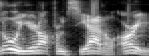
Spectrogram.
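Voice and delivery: ordinary talk, nothing marked

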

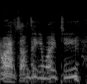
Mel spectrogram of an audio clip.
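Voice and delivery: aggressive, confrontational tone. Mocking how the heroine's line sounded: imitating an aggressive reading. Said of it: "It literally sounds like she's like".

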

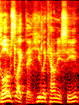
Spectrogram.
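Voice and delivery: ordinary talk, nothing marked

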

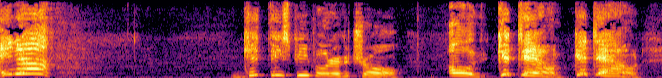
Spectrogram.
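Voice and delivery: shrill, loud, high, swooping screaming. Narrating a scene as a woman character, screaming out. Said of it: "she screams out and she goes".

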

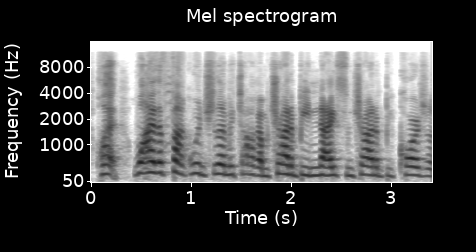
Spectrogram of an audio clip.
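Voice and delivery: mock outraged old man tirade, very high-pitched. Retelling a grandpa's outburst after leaving a bar: imitating a furious grandpa. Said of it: "my grandpa's fucking furious and is like".

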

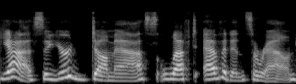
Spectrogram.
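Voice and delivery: play-acted tone dripping with contempt and scorn. Retelling how a character spoke to her underling: imitating a disdainful tone. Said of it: "with just such disdain in her voice".

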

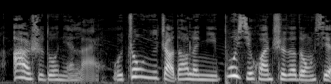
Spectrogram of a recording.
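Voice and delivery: ordinary delivery

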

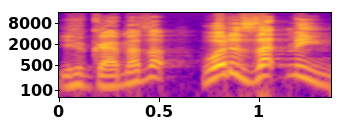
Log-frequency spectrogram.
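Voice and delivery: loud, put-on Indian accent. Joking about a tattoo with the other speaker, in a put-on indian accent. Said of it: "You're trying to put on an Indian accent".

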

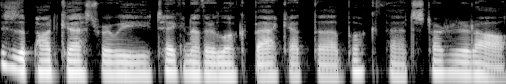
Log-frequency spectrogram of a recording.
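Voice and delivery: very quiet, soft public radio interviewer voice, easing in. Podcast host opening the show, switching into a public-radio style: Terry Gross voice. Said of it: "transition into the like Terry Gross".

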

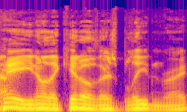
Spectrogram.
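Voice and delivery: ordinary talk, nothing marked

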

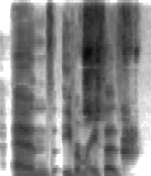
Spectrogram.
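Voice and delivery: ordinary talk

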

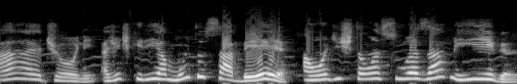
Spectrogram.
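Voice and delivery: mild, calm, kindly, meek little voice. Retelling how an old man questions a prisoner: imitating a soft gentle voice. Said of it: "vozinha mansa".

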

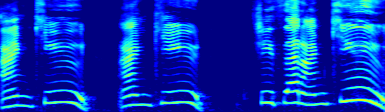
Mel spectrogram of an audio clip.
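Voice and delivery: very high, very slow, nasal cartoon animal voice. Speaker acts out a young animal from a TV special after being called cute: nasal young cartoon animal voice. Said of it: "he sort of sounds nasally like that".

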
